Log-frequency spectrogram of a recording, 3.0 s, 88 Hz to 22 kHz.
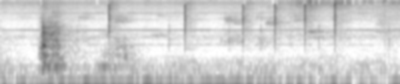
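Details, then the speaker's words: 2013 Yamaha R6 that shut off while riding downhill and arrived with a dead battery; ignition on, fuel pump primes, starter button pressed. Faint repeated sharp clicks about twice a second and no cranking: the solenoid engages but the engine is seized. "so you could hear that the that the selenoid is trying to do its job and contact to start the bike but it's not happening"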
